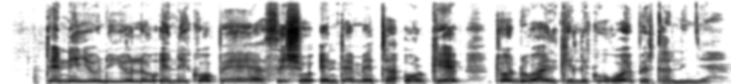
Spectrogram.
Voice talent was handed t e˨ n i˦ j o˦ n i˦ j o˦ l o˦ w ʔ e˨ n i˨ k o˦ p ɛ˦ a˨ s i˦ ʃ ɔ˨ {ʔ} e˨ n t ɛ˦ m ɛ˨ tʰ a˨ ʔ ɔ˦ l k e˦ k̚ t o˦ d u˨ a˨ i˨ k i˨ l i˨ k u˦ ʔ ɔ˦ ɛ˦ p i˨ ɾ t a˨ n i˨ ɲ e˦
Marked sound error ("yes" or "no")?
no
